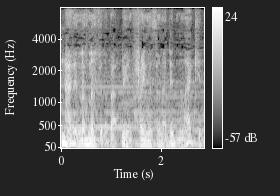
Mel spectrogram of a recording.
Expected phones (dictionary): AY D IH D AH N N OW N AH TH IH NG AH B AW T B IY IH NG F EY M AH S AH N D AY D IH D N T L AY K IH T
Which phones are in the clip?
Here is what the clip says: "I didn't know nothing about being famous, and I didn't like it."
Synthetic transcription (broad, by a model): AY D IH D N N OW N AH TH IH NG AH B AW T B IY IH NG F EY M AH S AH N AY D IH D N T L AY K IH T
